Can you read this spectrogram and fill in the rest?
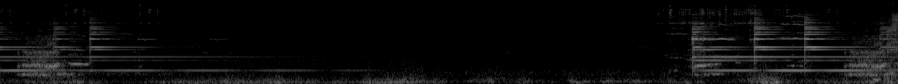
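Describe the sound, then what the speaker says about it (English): Church bell rung in the Syberia video game, struck twice with long resonant ringing tones that fade, then two more strikes near the end over a low ambient background. "we just gotta ring the closer bell that he hears it"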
